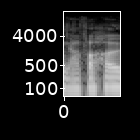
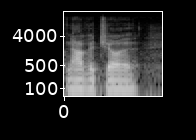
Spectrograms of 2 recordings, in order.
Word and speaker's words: Navajo: everybody loves them and yes I'm fully aware that it's pronounced Navajo not Nava joy it's because I've spent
